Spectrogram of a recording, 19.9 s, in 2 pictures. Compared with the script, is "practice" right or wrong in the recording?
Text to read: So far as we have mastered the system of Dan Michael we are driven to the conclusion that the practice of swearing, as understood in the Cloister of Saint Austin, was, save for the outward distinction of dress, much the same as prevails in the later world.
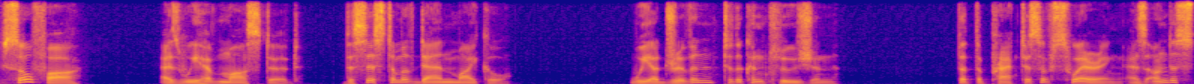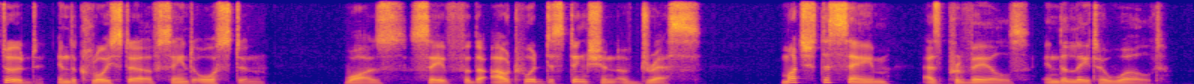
right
